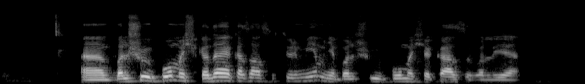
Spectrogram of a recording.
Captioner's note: speaking Russian language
